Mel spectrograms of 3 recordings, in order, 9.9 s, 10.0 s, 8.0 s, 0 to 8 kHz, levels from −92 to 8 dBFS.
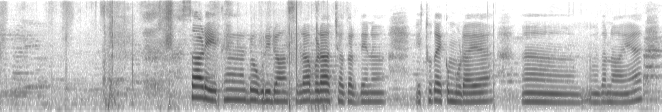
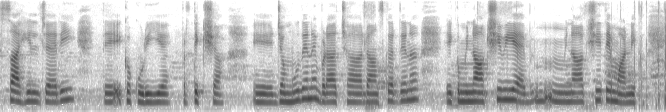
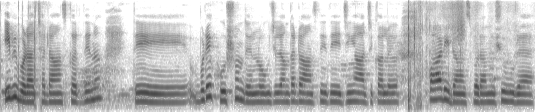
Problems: none marked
